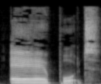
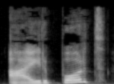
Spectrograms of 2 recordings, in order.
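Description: First: The first vowel is long. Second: The first vowel is short. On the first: The speaker calls it right. "Es una E larga" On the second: The speaker calls it wrong. "Nada de airport"

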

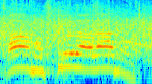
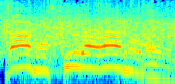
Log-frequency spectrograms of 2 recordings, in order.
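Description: The two takes are said the same way.

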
